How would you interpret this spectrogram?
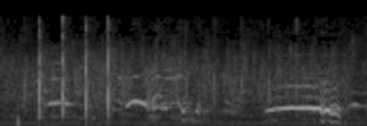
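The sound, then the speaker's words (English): During a church service, a handful of sharp, separate hand claps of praise to the Lord ring out in the first second and a half, followed by raised voices and sustained vocal tones over a steady murmur. “Give the Lord a hand clap of praise here in this house.”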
